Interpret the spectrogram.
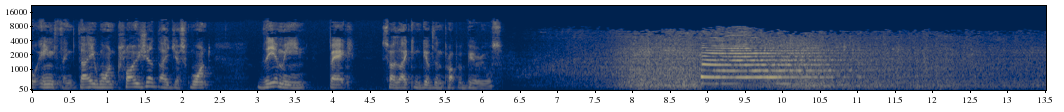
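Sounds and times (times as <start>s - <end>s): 
speech: 0.0s - 6.3s
coal train rumbling past: 6.5s - 13.5s
coal train horn blast: 8.9s - 11.2s.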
